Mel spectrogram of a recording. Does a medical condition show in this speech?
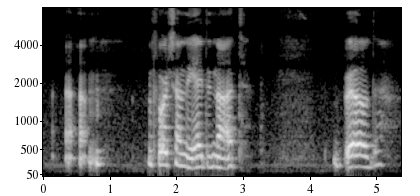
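Yes: dystonia with parkinsonism, severe; combined with parkinsonism, basal ganglia damage, foot contracture; progressive, fatigue, pain, foot surgery planned.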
